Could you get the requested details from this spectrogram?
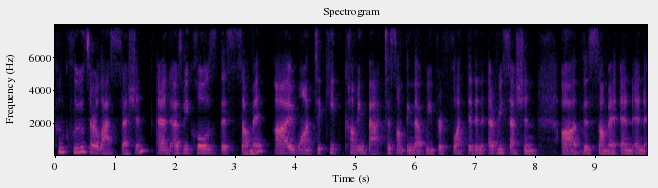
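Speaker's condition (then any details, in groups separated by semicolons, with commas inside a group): No condition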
